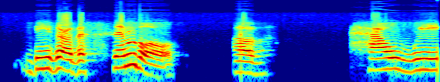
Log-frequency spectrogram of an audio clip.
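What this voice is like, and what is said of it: Usual voice. Nothing is said of it.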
